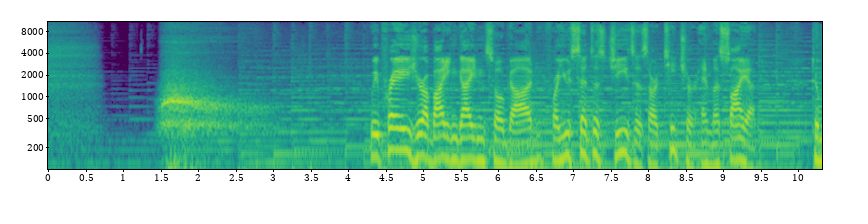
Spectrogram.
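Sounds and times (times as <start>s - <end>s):
deep breath drawn in before a prayer: 0.0s - 0.8s, 1.4s - 3.2s
speech: 4.3s - 9.6s, 10.2s - 10.3s.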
